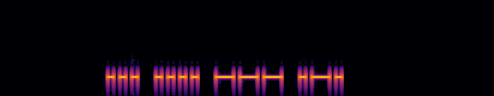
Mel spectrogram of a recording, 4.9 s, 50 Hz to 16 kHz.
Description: Morse code, heard as a keyed tone, about 20 wpm, 700 Hz. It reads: SHOR
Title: Build A Word - 1 Letter At A Time - 5-Letter Words - 20wpm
